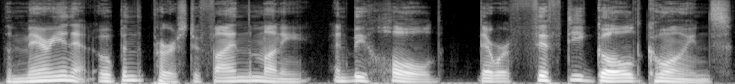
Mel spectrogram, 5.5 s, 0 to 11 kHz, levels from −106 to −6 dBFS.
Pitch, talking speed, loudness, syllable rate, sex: 125 Hz, 165 wpm, -19 LUFS, 5.4 syllables/s, male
